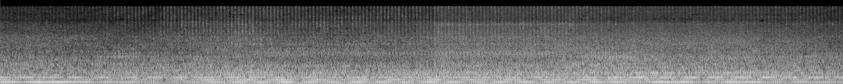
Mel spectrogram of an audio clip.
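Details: LT1040 riding mower after valve cover gasket reseal with silicone and pulley replacement: steady even single-cylinder drone, never misses, smoke gone; running healthy.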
